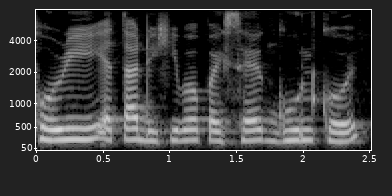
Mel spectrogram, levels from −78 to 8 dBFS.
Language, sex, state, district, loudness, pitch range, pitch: Assamese, female, Assam, Kamrup Metropolitan, -15 LUFS, 210-230 Hz, 220 Hz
